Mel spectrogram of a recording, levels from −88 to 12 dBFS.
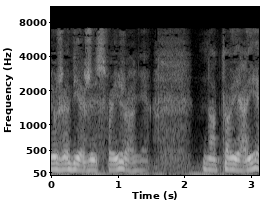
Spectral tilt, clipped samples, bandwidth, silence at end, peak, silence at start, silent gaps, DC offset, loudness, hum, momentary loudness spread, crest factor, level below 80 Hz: -6.5 dB/octave; under 0.1%; 7.4 kHz; 0 s; -8 dBFS; 0 s; none; under 0.1%; -21 LUFS; none; 17 LU; 14 dB; -42 dBFS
